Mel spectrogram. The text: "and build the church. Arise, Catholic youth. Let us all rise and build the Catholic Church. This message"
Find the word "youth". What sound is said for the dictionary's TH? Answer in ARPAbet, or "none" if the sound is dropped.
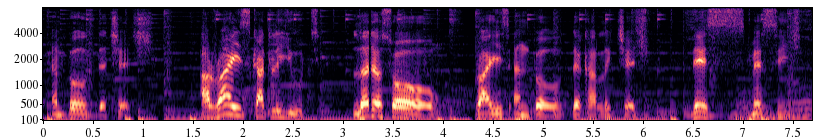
T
